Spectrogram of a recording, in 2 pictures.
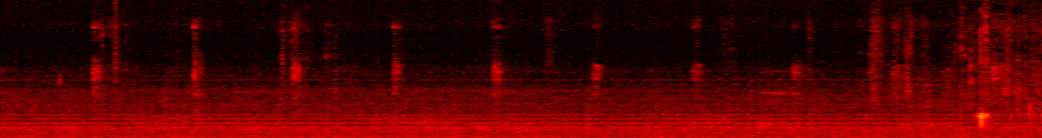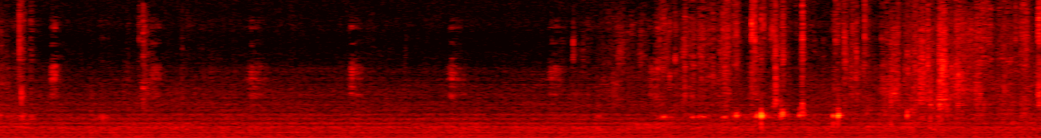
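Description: Steady low hum of room tone, with a few faint, light clicks scattered through it and a little more often near the end.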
